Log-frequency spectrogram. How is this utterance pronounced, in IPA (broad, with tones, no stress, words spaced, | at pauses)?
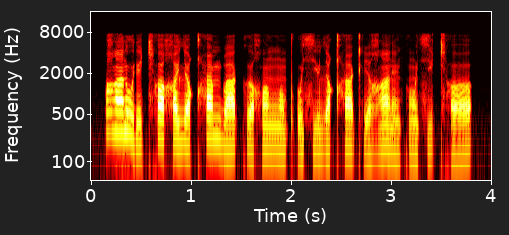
ʁã˦ɾu˨ɾʲʌ˦cʰʌ˧ χe˧lʲu˨qʰe˦mba˨˦ kɯ˨χõ˧ ŋõ˨˦pʼu˨sʲu˨ lʲʌ˧qʰɛ˧kʼi˨ ʁã˦˨ɾẽ˨kõ˨sʲɛ˧ cʰʌ˨˦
